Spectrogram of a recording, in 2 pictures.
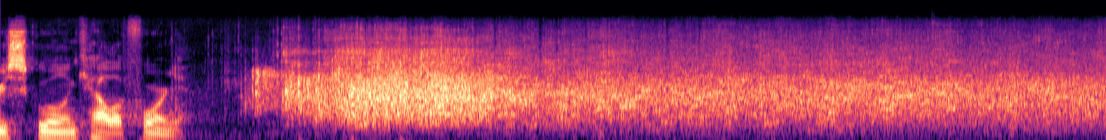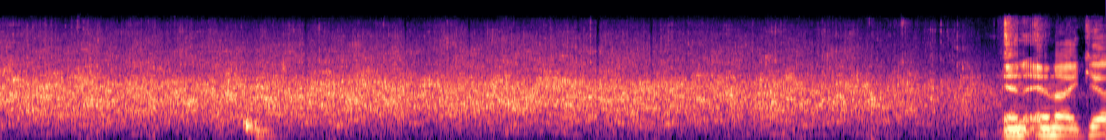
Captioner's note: applause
